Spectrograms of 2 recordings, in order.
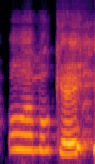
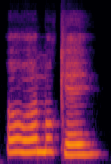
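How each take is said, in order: First: Laughing through a mock deflated reply. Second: Soft, deflated mumble, barely audible; voice gone low. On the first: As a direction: poke fun at the meek answer. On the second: Retold or imitated. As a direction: shrink away as you say it. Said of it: "Our voice gets low".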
